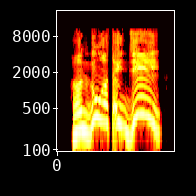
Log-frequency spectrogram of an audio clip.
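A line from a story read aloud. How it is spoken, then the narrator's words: Yelled at brother. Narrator (Russian): заорал он на своего брата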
